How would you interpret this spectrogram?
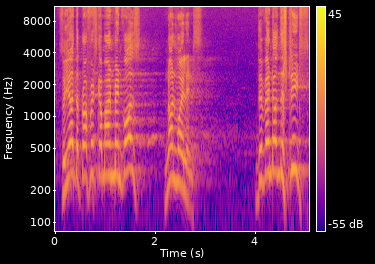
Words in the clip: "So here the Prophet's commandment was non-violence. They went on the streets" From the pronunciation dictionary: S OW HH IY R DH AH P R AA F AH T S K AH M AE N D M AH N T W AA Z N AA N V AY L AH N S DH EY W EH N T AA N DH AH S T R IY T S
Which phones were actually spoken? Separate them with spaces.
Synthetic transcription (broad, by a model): S OW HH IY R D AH P R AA F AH T K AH M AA N D M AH N T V AA Z N AA N V AY L AH N S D EY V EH N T AA N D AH S T R IY T S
